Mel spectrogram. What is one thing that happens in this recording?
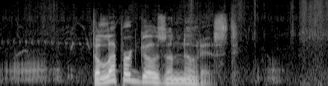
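Lion cubs growl and snarl as they play.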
